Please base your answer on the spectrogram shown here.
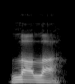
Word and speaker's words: lala: The second word has two short A's. Read the two words together. Lale, lala.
